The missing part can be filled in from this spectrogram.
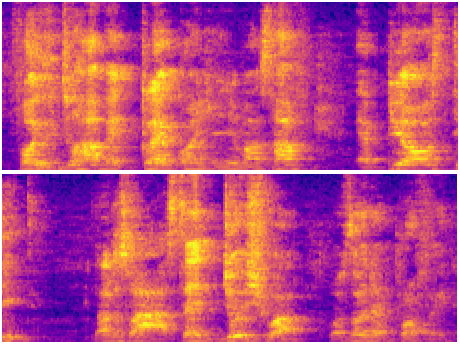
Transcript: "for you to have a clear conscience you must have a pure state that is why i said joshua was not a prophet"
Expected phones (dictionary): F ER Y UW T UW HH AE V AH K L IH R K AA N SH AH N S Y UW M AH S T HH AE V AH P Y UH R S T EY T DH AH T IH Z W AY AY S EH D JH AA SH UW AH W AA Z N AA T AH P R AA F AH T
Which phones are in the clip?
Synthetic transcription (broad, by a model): F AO Y UW T UW HH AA V AH K L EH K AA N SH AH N Y UW M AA S T HH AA V AH P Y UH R S T EY T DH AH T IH S W AY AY S EH D JH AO SH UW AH W AA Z N AA T AH P R AA F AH T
